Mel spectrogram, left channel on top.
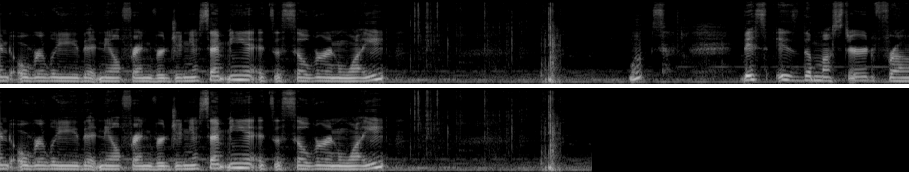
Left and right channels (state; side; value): drops out; right; at 6.0 s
